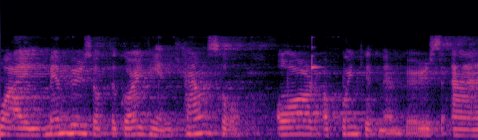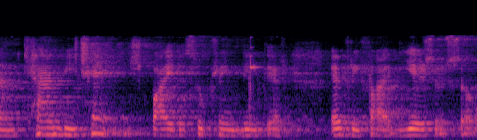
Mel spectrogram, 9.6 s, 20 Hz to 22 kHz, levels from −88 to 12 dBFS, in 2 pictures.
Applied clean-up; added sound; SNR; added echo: none; Chink, clink; 18 dB; reverberation time 1.7 s.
